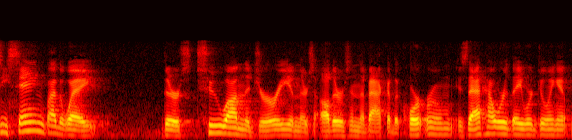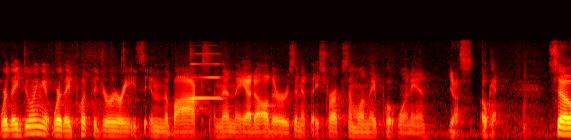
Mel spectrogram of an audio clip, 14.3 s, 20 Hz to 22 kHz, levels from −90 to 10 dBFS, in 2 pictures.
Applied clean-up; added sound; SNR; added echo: none; Wind instrument, woodwind instrument; 6 dB; none.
